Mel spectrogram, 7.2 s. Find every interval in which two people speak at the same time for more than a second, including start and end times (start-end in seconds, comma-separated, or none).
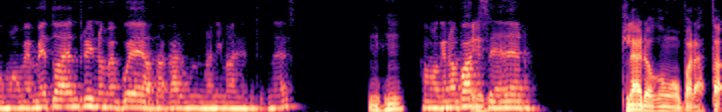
none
